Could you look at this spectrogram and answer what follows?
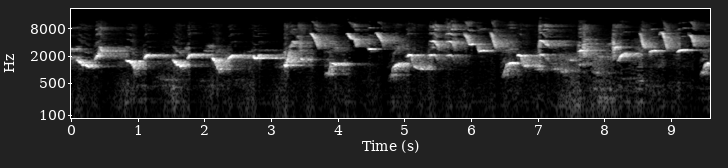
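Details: Samyong bird singing in a sharp voice: a continuous, vigorous medley of whistled, slurred notes, many dropping in pitch, with loud, varied phrases tumbling one after another.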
